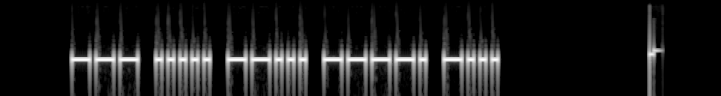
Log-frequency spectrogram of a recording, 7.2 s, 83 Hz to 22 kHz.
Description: Morse code, heard as a keyed tone, about 20 wpm, 700 Hz. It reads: O579B
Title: Code Groups - 5 Letter:Numbers - 20wpm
